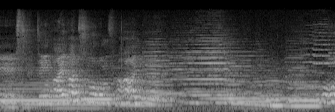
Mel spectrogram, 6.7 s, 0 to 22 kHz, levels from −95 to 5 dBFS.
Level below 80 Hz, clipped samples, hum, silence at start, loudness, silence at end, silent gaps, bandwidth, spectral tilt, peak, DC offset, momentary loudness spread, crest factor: -58 dBFS; under 0.1%; none; 0 s; -27 LUFS; 0 s; none; 15.5 kHz; -6.5 dB/octave; -10 dBFS; under 0.1%; 8 LU; 16 dB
